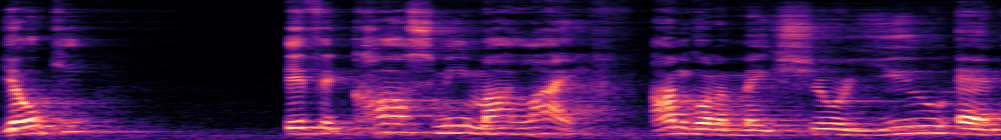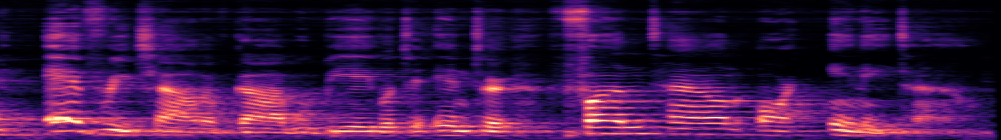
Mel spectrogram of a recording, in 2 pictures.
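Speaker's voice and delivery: impassioned vow in an orator's cadence, starting high; Martin Luther King. Retold or imitated. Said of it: "So I said".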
